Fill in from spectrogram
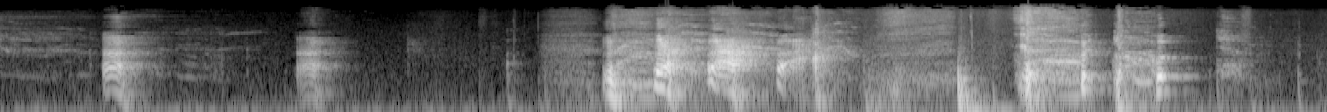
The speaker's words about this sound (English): Oh, man. Sorry. I get a little cough coming on, actually.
